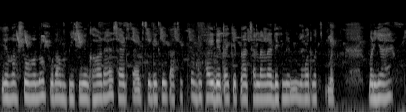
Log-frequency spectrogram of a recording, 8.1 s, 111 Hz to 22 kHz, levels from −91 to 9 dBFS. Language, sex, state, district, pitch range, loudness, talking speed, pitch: Hindi, female, Bihar, Jamui, 210-220 Hz, -34 LUFS, 205 wpm, 215 Hz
